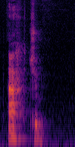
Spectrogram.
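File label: "aiteam", Scottish Gaelic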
